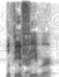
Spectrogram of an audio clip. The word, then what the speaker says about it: Lefebvre: How do you pronounce his last name? Lefebvre.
